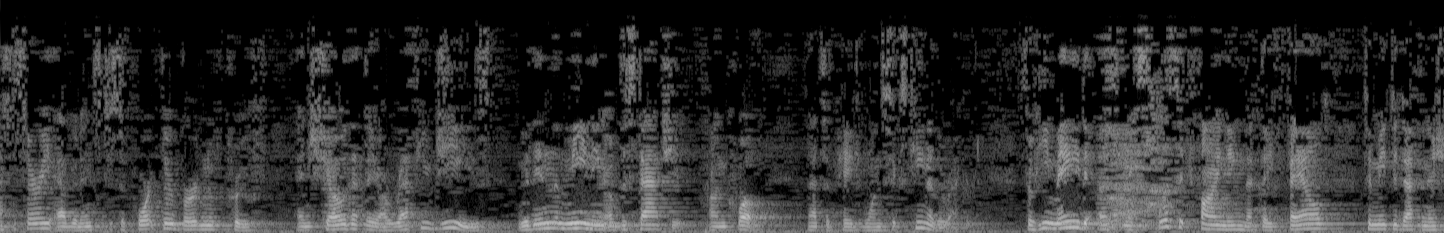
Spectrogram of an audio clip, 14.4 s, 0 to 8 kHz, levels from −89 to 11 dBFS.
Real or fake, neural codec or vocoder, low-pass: real; none; 7.2 kHz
